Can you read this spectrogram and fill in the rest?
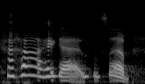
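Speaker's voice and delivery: high, soft fake cheer; put-on happy greeting. Guest showing herself trying to be happy, fake-cheery greeting. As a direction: force out a small, sweet hello. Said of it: "I try to be like".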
